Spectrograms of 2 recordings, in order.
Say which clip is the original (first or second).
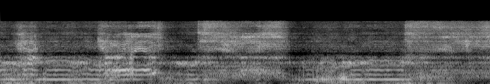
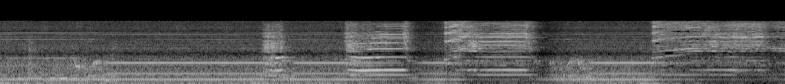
second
